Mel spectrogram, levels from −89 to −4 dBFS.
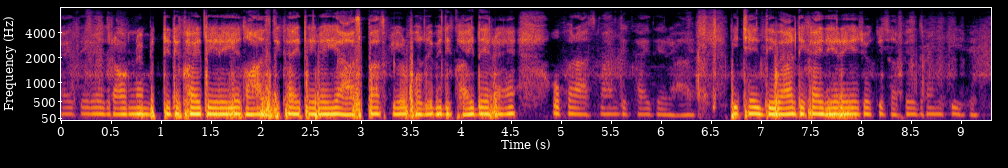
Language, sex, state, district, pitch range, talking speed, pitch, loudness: Hindi, female, Chhattisgarh, Korba, 160-170 Hz, 240 wpm, 165 Hz, -16 LUFS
